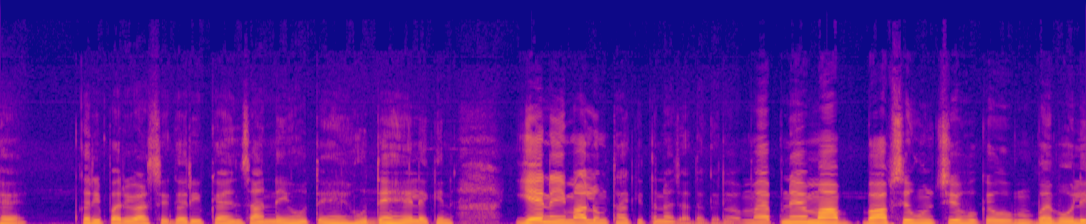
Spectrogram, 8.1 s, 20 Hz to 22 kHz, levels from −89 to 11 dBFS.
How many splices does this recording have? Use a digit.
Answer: 1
